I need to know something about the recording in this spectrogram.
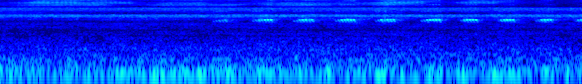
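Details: Grass insects at night in a natural setting, offered as sleep-inducing white noise: a high, even chirp starts partway through and pulses steadily about five times a second over a constant low rumble.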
